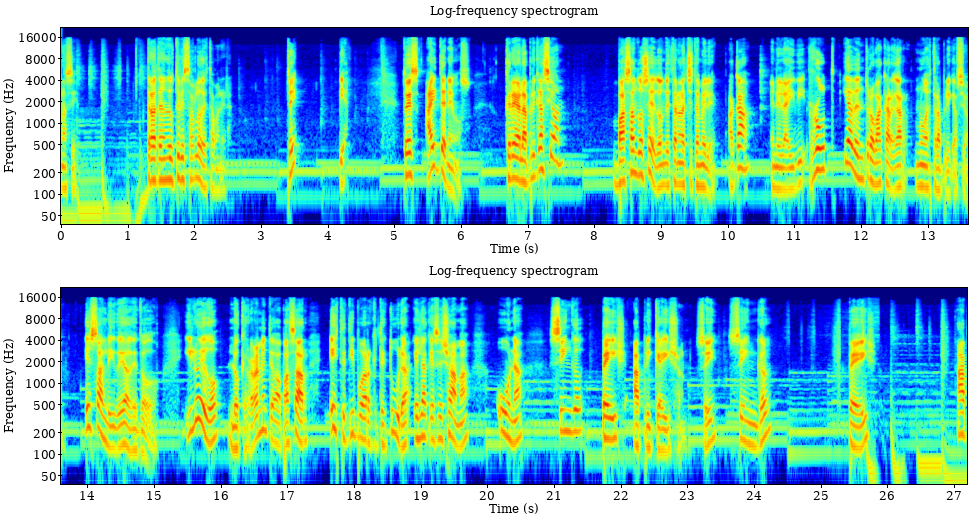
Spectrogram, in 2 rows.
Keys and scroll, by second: 0.3-7.8 typing, 1.7 Escape, 4.7 Escape, 11.3 j, 11.9 j, 12.6 shift+v, 12.9 Escape, 16.0 ctrl+h, 16.4 j, 17.0 k, 19.1 ctrl+l, 19.5-27.2 typing, 22.6 Left.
